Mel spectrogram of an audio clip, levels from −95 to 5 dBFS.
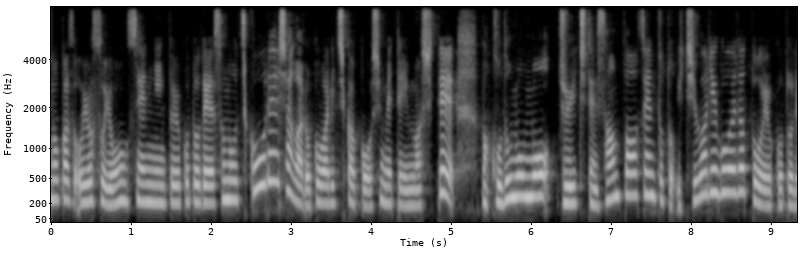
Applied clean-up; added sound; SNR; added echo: neural mask model DeepFilterNet 3.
